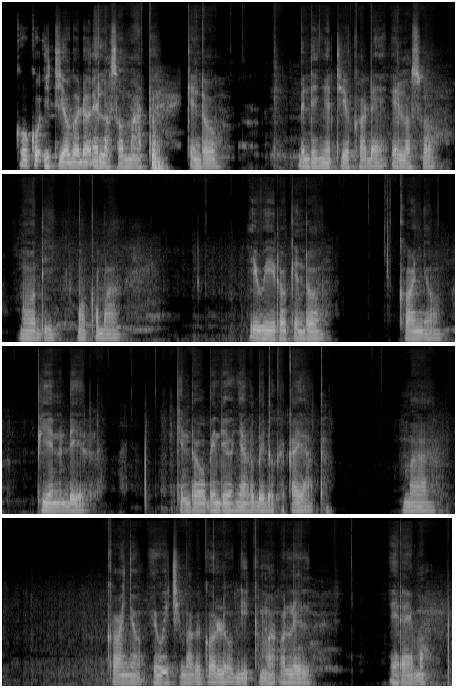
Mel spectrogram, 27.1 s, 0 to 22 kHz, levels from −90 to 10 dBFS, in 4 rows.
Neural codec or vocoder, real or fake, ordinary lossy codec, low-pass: codec, 44.1 kHz, 7.8 kbps, Pupu-Codec; fake; none; none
